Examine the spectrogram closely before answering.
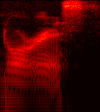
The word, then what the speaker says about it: Nooris: name is Chuck because his last name is pronounced Norris but it's not spelled Norris in the traditional sense no he's Filipino ah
